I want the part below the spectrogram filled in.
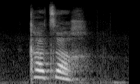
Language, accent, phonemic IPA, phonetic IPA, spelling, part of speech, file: Armenian, Western Armenian, /kɑˈt͡sɑχ/, [kʰɑt͡sʰɑ́χ], քացախ, noun, HyW-քացախ.ogg
- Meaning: vinegar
